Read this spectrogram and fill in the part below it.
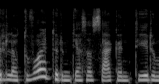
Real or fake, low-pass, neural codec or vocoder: real; 14.4 kHz; none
